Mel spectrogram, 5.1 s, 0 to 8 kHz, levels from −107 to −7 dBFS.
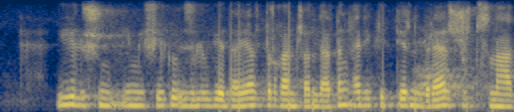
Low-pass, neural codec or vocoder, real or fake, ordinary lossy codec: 7.2 kHz; none; real; Opus, 32 kbps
